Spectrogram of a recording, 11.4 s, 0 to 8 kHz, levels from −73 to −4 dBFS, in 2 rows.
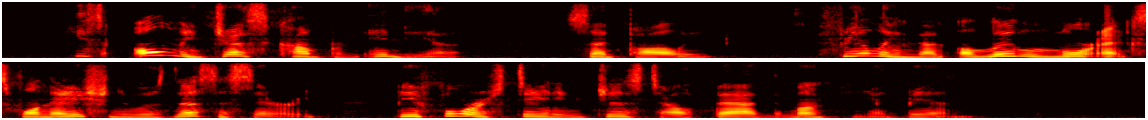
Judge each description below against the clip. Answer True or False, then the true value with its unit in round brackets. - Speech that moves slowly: True (130 wpm)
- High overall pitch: True (220 Hz)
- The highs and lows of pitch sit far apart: True (5.8 semitones)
